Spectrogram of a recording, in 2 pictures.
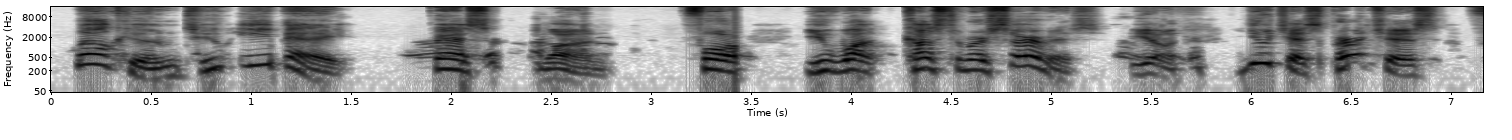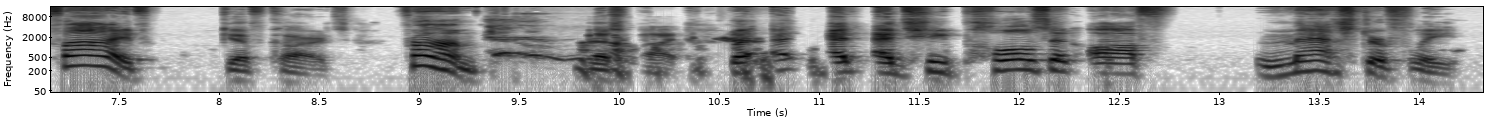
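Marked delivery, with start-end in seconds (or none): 0.1-10.2 high, swooping, automated phone-menu recording voice. Showing how a voice actress imitates automatic voice machines, imitating an automated phone voice. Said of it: "she can imitate automatic voice machines".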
